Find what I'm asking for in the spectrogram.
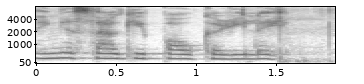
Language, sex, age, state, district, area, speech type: Manipuri, female, 18-30, Manipur, Thoubal, rural, read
